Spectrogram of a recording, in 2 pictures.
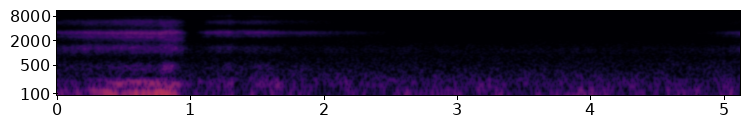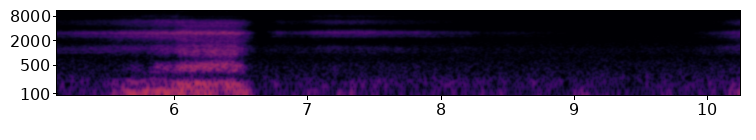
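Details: Acorn, a 14-year-old rescued senior pit bull and deep sleeper, snoring while asleep at home: two wheezy, whistling snore breaths about five seconds apart, each a rasping rush with a thin high whistle, with quiet breathing between.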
